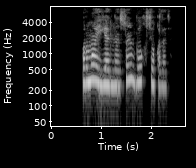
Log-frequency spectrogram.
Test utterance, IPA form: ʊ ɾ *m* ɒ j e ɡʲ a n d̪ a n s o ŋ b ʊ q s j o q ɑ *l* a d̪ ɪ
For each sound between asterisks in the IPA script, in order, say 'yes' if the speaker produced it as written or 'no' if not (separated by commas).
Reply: yes, yes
